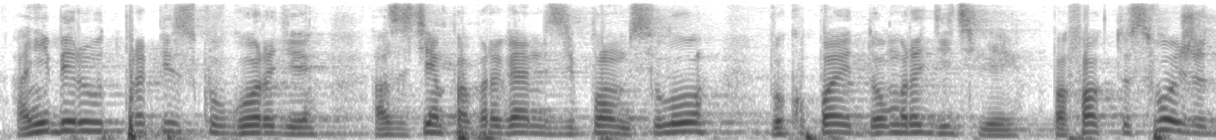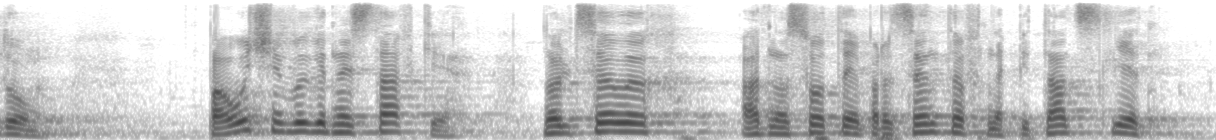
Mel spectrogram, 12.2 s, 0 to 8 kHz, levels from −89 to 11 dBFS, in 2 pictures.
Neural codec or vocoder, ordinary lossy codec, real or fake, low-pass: none; none; real; 7.2 kHz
